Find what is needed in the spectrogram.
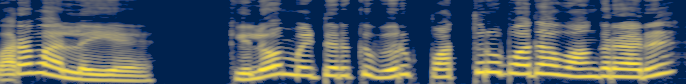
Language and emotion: Tamil, surprised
